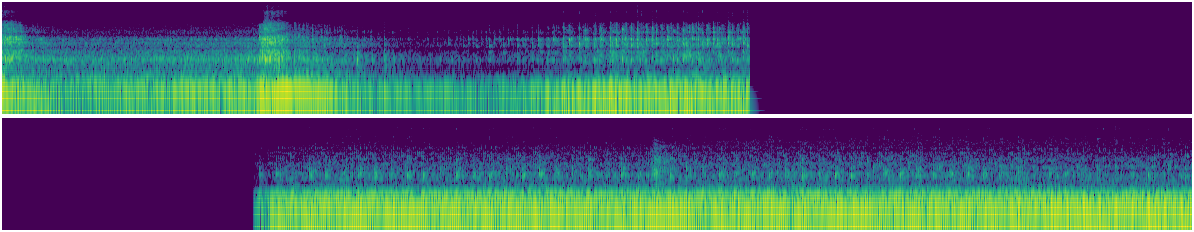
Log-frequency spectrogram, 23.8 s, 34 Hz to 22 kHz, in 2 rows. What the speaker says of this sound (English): That is Hooker dual exhaust with turbo mufflers on a 1972 C10 stock engine with cast iron exhaust manifolds.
